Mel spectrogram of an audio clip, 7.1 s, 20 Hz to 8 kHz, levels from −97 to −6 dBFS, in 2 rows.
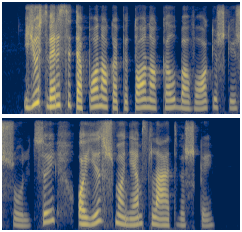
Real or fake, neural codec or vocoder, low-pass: real; none; 7.2 kHz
